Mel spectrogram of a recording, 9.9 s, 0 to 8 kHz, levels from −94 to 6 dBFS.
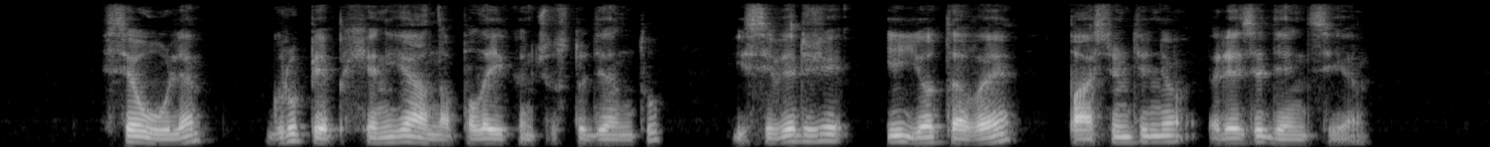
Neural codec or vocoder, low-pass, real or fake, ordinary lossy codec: none; 7.2 kHz; real; AAC, 48 kbps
